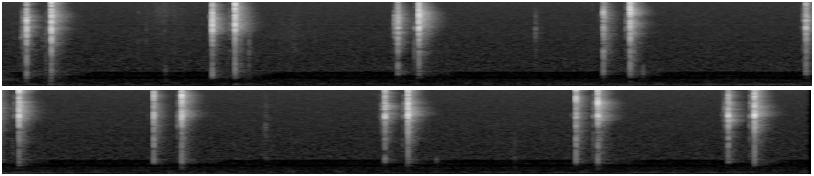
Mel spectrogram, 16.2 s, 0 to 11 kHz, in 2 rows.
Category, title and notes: Sound effects > Objects / House appliances
A pen clicking slowly. Pens. Clicks. A bored student. An annoying office coworker. A focused doctor. Anything you want! You're welcome! :) Recorded on Zoom H6 and Rode Audio Technica Shotgun Mic.
doctor, home, office, papers, pen, pens, school, students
